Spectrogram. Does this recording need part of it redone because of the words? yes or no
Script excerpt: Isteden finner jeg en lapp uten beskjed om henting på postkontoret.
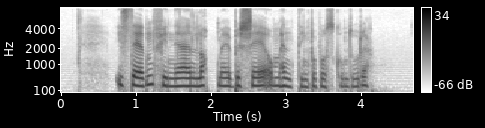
yes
